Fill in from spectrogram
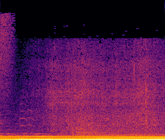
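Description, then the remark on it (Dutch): Steady, loud roar of sea waves and wind at the sea, heard from a dike, continuous without breaks, with a low droning hum running underneath. No one speaks. “Hey, goed dat je komt uitwaaien aan zee.”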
